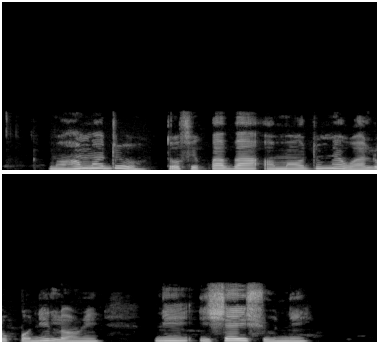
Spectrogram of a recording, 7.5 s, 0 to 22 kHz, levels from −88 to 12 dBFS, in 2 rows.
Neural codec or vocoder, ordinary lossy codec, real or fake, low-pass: none; none; real; none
